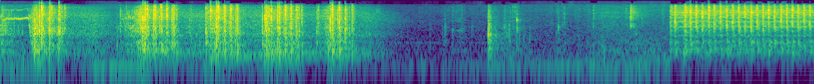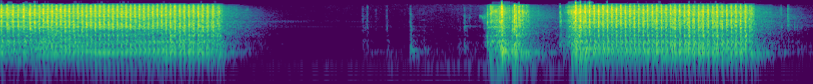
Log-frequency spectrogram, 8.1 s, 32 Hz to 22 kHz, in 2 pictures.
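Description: Bolts on an XR150 motorcycle are tightened with a 10 mm wrench, giving quick bursts of ratcheting clicks, then longer continuous ratchet runs with short pauses between them, close and loud.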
